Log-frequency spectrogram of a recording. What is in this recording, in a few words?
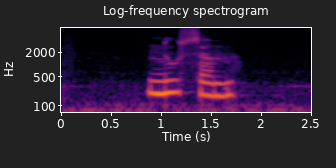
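"être", French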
